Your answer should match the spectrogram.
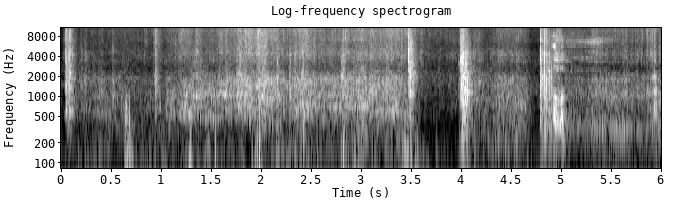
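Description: Skateboard wheels rolling over pavement, with sharp clacks of the board hitting the ground: one at the start and two more about four and five seconds in.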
